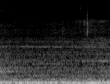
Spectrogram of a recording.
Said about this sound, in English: we just had that train go by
